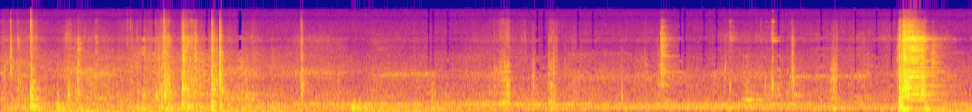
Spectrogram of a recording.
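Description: Knocks, scrapes and light clicks of a heavy sheet-metal appliance cabinet being pushed into the cargo area of a minivan, busiest in the first couple of seconds, then a single louder bang about nine seconds in.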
